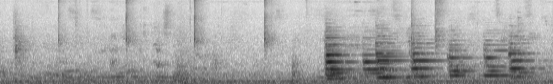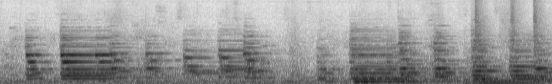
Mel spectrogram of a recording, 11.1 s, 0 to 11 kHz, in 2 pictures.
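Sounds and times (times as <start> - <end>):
low room murmur: 0.0 - 11.0
finger snaps: 0.6 - 2.8.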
